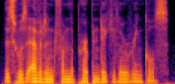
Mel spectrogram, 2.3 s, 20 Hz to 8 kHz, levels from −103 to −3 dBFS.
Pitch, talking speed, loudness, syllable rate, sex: 110 Hz, 180 wpm, -23 LUFS, 6.5 syllables/s, male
